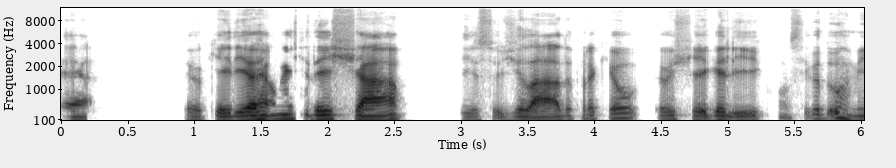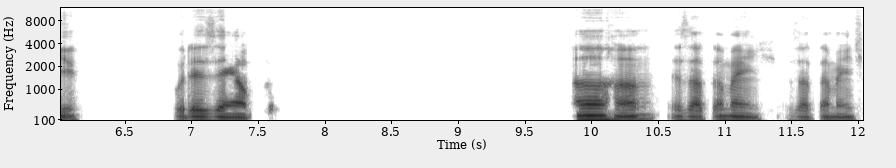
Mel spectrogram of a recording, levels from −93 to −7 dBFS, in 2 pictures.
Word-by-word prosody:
É, 90 Hz, 0 st, -2 dB, 0.8 s
eu 95 Hz, -3 st, -8 dB
queria 105 Hz, +3 st, +6 dB
realmente 120 Hz, +2 st, +2 dB
deixar 120 Hz, -3 st, +6 dB, 0.4 s
isso 95 Hz, 0 st, -13 dB
de 95 Hz, +1 st, -8 dB
lado 95 Hz, +2 st, +3 dB
para 115 Hz, -, -8 dB
que 115 Hz, -, -11 dB
eu 145 Hz, +1 st, -1 dB
que 110 Hz, -, -11 dB
eu 115 Hz, -, -4 dB
chegue 115 Hz, 0 st, -2 dB
ali 100 Hz, -2 st, -2 dB
e -, -, -14 dB
consiga 130 Hz, -, -11 dB
dormir, 105 Hz, -8 st, -4 dB, 0.7 s
por -, -, -11 dB
exemplo. 95 Hz, -3 st, -3 dB, 2.4 s
Aham, 110 Hz, +1 st, -1 dB
exatamente, 95 Hz, -1 st, -8 dB
exatamente. 90 Hz, -2 st, -12 dB
100 Hz, 115 wpm, -25 LUFS, 95-110 Hz, 2.4 s, queria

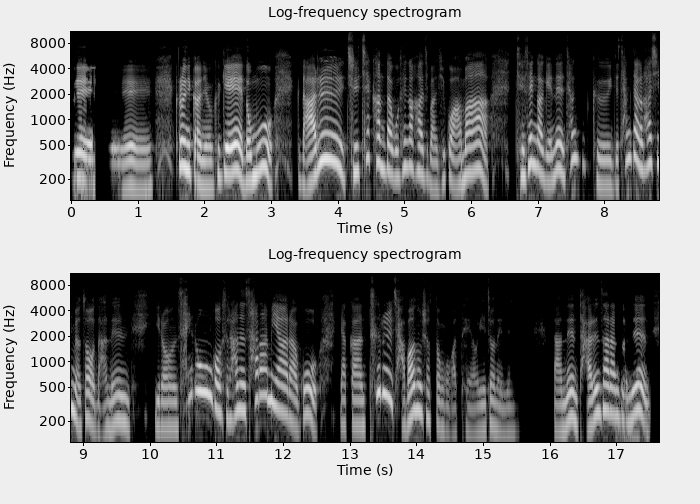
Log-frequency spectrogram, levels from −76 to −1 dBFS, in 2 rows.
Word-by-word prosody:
네 195 Hz, -3 st, +5 dB, 0.4 s
네. 155 Hz, 0 st, -1 dB, 0.3 s
그러니깐요. 200 Hz, -, +4 dB
그게 235 Hz, +2 st, +7 dB
너무 220 Hz, +10 st, +3 dB, 0.4 s
나를 325 Hz, -, +4 dB
질책한다고 250 Hz, -, -1 dB
생각하지 250 Hz, -4 st, -3 dB
마시고 175 Hz, +5 st, -5 dB
아마 235 Hz, +9 st, 0 dB, 0.4 s
제 220 Hz, -, -2 dB
생각에는 245 Hz, -4 st, +1 dB
창 345 Hz, +7 st, -3 dB, 0.2 s
그 170 Hz, -3 st, -5 dB
이제 165 Hz, +1 st, -8 dB
창작을 345 Hz, -, 0 dB
하시면서 250 Hz, -, -2 dB
'나는 175 Hz, +5 st, -6 dB, 0.3 s
이런 170 Hz, -1 st, -6 dB
새로운 425 Hz, -, +2 dB
것을 250 Hz, -7 st, -2 dB
하는 265 Hz, +4 st, -1 dB
사람이야.' 350 Hz, -8 st, -1 dB
라고 190 Hz, -1 st, -3 dB, 0.3 s
약간 180 Hz, 0 st, -7 dB
틀을 420 Hz, -5 st, +1 dB
잡아 210 Hz, +4 st, -1 dB
놓으셨던 215 Hz, -10 st, -5 dB
것 150 Hz, -, -17 dB
같아요 140 Hz, 0 st, -18 dB
예전에는. 150 Hz, -3 st, -12 dB, 0.6 s
'나는 175 Hz, +7 st, -2 dB
다른 210 Hz, +10 st, -2 dB
사람과는 235 Hz, -, 0 dB
220 Hz, 290 characters per minute, -21 LUFS, 175-265 Hz, 0.6 s, 그게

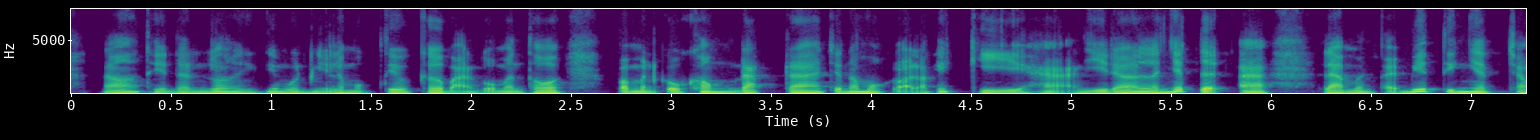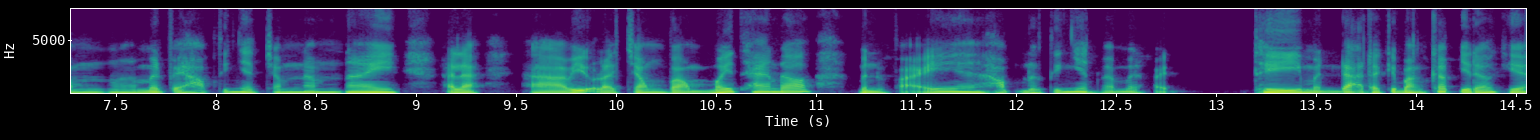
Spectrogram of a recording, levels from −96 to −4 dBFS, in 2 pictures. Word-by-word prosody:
Đó, 130 Hz, +9 st, 0 dB
thì 110 Hz, -, -6 dB
đến 115 Hz, +6 st, -5 dB
đó 150 Hz, +2 st, +2 dB
thì 120 Hz, -, -7 dB
cái 155 Hz, -, 0 dB
mình 115 Hz, -5 st, -3 dB
nghĩ -, -, -5 dB
là 120 Hz, -, -2 dB
mục 100 Hz, -2 st, -6 dB
tiêu 125 Hz, -2 st, +1 dB
cơ 125 Hz, +1 st, 0 dB
bản 60 Hz, -, -5 dB
của -, -, -5 dB
mình 100 Hz, -2 st, -3 dB
thôi 115 Hz, 0 st, +1 dB, 0.3 s
và 105 Hz, -, +2 dB
mình 105 Hz, 0 st, -1 dB
cũng 115 Hz, -, +1 dB
không 155 Hz, +2 st, +1 dB
đặt 110 Hz, -6 st, +1 dB
ra 135 Hz, 0 st, +3 dB
cho 150 Hz, -, -2 dB
nó 160 Hz, -, +4 dB
một, 140 Hz, -9 st, +3 dB
gọi -, -, -4 dB
là, 125 Hz, -, -6 dB
cái 160 Hz, -, -1 dB
kỳ 105 Hz, -5 st, -1 dB
hạn 105 Hz, +2 st, -6 dB
gì 100 Hz, 0 st, -1 dB
đó 110 Hz, +9 st, +2 dB
là 155 Hz, -4 st, +4 dB
nhất 185 Hz, +6 st, +4 dB
định, -, -, +4 dB
à, 105 Hz, -1 st, +1 dB, 0.3 s
là 105 Hz, -2 st, +1 dB
mình 100 Hz, -2 st, -2 dB
phải -, -, -4 dB
biết 175 Hz, +6 st, +5 dB
tiếng 160 Hz, -2 st, +2 dB
Nhật 160 Hz, -2 st, +4 dB
trong, 130 Hz, +1 st, -3 dB
ưm, 120 Hz, -3 st, -2 dB
mình 105 Hz, -, +1 dB
phải 110 Hz, -, -2 dB
học 100 Hz, 0 st, -4 dB
tiếng 150 Hz, -, -1 dB
Nhật 135 Hz, -6 st, +1 dB
trong 135 Hz, +2 st, -2 dB
năm 140 Hz, 0 st, +1 dB
nay, 140 Hz, -1 st, +5 dB, 0.2 s
hay 130 Hz, -, 0 dB
là, 110 Hz, -4 st, +2 dB, 0.2 s
à, 100 Hz, -2 st, -1 dB
ví 140 Hz, -, +5 dB
dụ -, -, +1 dB
là 110 Hz, -, 0 dB
trong 125 Hz, +5 st, -2 dB
vòng 100 Hz, -5 st, 0 dB
mấy 140 Hz, +8 st, +5 dB
tháng 160 Hz, +1 st, +3 dB
đó 160 Hz, +3 st, +3 dB, 0.2 s
mình 100 Hz, -2 st, +1 dB
phải, 160 Hz, +3 st, 0 dB
a, 155 Hz, -3 st, +4 dB
học 105 Hz, -, -6 dB
được 100 Hz, -, -3 dB
tiếng 140 Hz, +3 st, 0 dB
Nhật 160 Hz, -4 st, +3 dB
và 100 Hz, -, -4 dB
mình 95 Hz, 0 st, -4 dB
phải 155 Hz, -, -9 dB, 0.4 s
thi, 135 Hz, -1 st, +7 dB
mình 100 Hz, -4 st, -2 dB
đạt 95 Hz, -1 st, 0 dB
được 100 Hz, -, +1 dB
cái -, -, 0 dB
bằng 115 Hz, -7 st, +1 dB
cấp -, -, -1 dB
gì 110 Hz, -, +3 dB
đó 115 Hz, +6 st, +2 dB
kìa. 105 Hz, -3 st, +1 dB
125 Hz, 340 wpm, -23 LUFS, 105-145 Hz, 0.4 s, thi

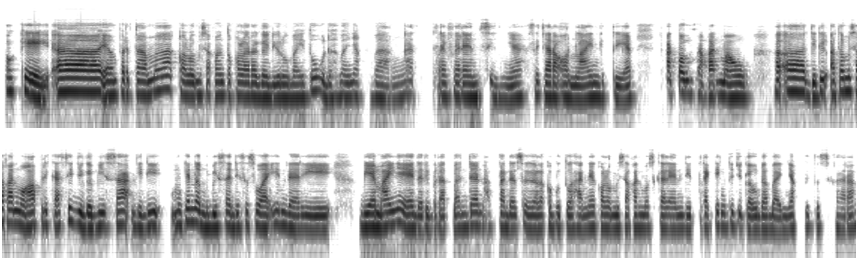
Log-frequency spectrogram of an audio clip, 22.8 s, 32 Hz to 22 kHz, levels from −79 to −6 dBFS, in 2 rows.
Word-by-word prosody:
Oke, 220 Hz, +1 st, -2 dB, 0.3 s
eee, 215 Hz, 0 st, +8 dB
yang 180 Hz, +1 st, +2 dB
pertama 185 Hz, +1 st, 0 dB, 0.3 s
kalau 175 Hz, -3 st, 0 dB
misalkan 175 Hz, 0 st, -3 dB
untuk 175 Hz, -1 st, -7 dB
olahraga 165 Hz, -1 st, +1 dB
di 155 Hz, -, 0 dB
rumah 155 Hz, 0 st, -1 dB
itu, 160 Hz, +6 st, -5 dB
udah 155 Hz, -1 st, -3 dB
banyak 165 Hz, 0 st, -4 dB, 0.2 s
banget 155 Hz, +3 st, -6 dB, 0.4 s
referensinya 160 Hz, -2 st, -2 dB
secara 165 Hz, -3 st, +1 dB
online 150 Hz, 0 st, +1 dB
gitu 155 Hz, -1 st, -10 dB
ya, 145 Hz, -, +2 dB, 0.5 s
atau 200 Hz, 0 st, +1 dB
misalkan 165 Hz, -2 st, -1 dB
mau 160 Hz, 0 st, +4 dB, 0.5 s
heeh, 215 Hz, +2 st, +5 dB, 0.2 s
jadi 170 Hz, +3 st, +1 dB
atau 185 Hz, +3 st, 0 dB
misalkan 200 Hz, -3 st, +1 dB
mau 165 Hz, -1 st, +3 dB
aplikasi 175 Hz, 0 st, -5 dB
juga 160 Hz, -2 st, +3 dB
bisa. 170 Hz, +1 st, -2 dB, 0.2 s
Jadi 155 Hz, +2 st, -2 dB, 0.3 s
mungkin 180 Hz, +4 st, -1 dB
lebih 160 Hz, -4 st, 0 dB
bisa 160 Hz, +2 st, -4 dB
disesuaiin 165 Hz, +1 st, -2 dB
dari 145 Hz, -1 st, 0 dB, 0.4 s
BMI-nya 165 Hz, +4 st, +3 dB
ya, 155 Hz, -, +5 dB
dari 140 Hz, +1 st, -3 dB
berat 140 Hz, -1 st, -5 dB
badan, 155 Hz, +4 st, -3 dB
apa 160 Hz, +1 st, -5 dB
dan 150 Hz, -1 st, -2 dB
segala 150 Hz, -2 st, -3 dB
kebutuhannya 150 Hz, -1 st, -4 dB
kalau 150 Hz, -1 st, -3 dB
misalkan 150 Hz, 0 st, -5 dB
mau 150 Hz, -, -4 dB
sekalian 150 Hz, 0 st, -3 dB
di-tracking 155 Hz, +3 st, -5 dB
itu 165 Hz, -, -6 dB, 0.2 s
juga 145 Hz, -, -3 dB
udah 140 Hz, 0 st, -3 dB
banyak 140 Hz, +3 st, -3 dB
gitu 155 Hz, 0 st, -11 dB
sekarang. 145 Hz, 0 st, -7 dB
160 Hz, 145 wpm, -21 LUFS, 150-175 Hz, 0.5 s, eee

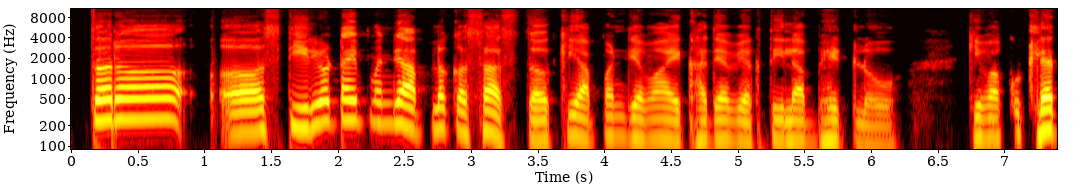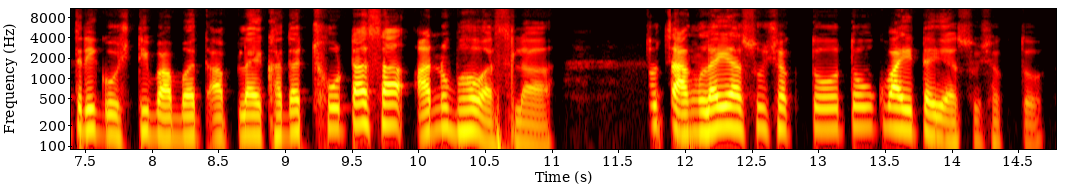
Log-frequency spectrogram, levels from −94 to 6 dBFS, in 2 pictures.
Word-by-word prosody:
तर 240 Hz, +1 st, +6 dB
अ, 250 Hz, +2 st, +3 dB, 0.3 s
अ, 160 Hz, +2 st, +3 dB
स्टिरियोटाइप 225 Hz, +6 st, -1 dB
म्हणजे 220 Hz, -1 st, -2 dB
आपलं 185 Hz, -1 st, +3 dB
कसं 160 Hz, 0 st, -2 dB
असतं 120 Hz, -5 st, -1 dB
की 145 Hz, -, -6 dB
आपण 135 Hz, +2 st, -5 dB
जेव्हा 125 Hz, -1 st, -5 dB
एखाद्या 120 Hz, +1 st, -5 dB
व्यक्तीला 120 Hz, +1 st, -5 dB
भेटलो 110 Hz, -4 st, -9 dB, 0.7 s
किंवा 130 Hz, -1 st, -4 dB
कुठल्यातरी 175 Hz, +4 st, +2 dB
गोष्टीबाबत 140 Hz, -1 st, -1 dB
आपला 140 Hz, +2 st, -2 dB
एखादा 145 Hz, +3 st, -2 dB
छोटासा 205 Hz, +3 st, +3 dB, 0.2 s
अनुभव 170 Hz, -2 st, +1 dB
असला, 105 Hz, -2 st, -8 dB, 0.8 s
तो 200 Hz, -, -4 dB
चांगलाही 160 Hz, +5 st, +6 dB
असू 185 Hz, 0 st, +2 dB
शकतो 180 Hz, 0 st, -4 dB
तो 190 Hz, 0 st, -4 dB
वाईटही 170 Hz, -7 st, +3 dB
असू 115 Hz, +1 st, -10 dB
शकतो. 105 Hz, -1 st, -19 dB
155 Hz, 120 wpm, -22 LUFS, 125-185 Hz, 0.8 s, तर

